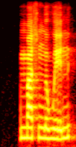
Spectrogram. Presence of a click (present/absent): absent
